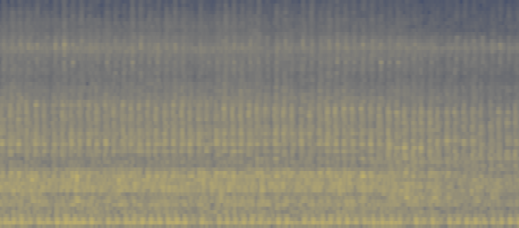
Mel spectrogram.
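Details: Honda Titan motorcycle at idle, recorded up close: a light, fairly regular tapping about two per second over the exhaust putter; noticed a week ago, owner suspects a knocking connecting rod (biela), unconfirmed.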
